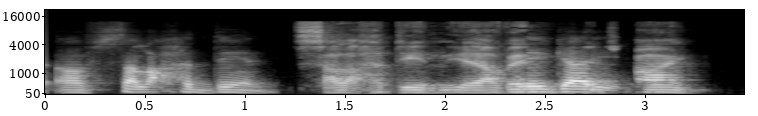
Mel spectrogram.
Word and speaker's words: Salahuddin: When they do unify under the Ottoman Empire or under Saladin beforehand, they're pretty hard to beat. But you have a great pronunciation of Salahuddin.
